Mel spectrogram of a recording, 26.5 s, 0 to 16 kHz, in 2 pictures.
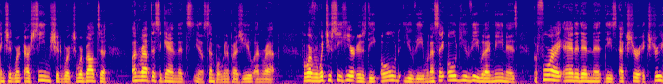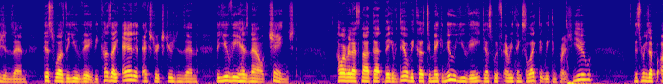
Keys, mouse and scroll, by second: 24.6 u.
